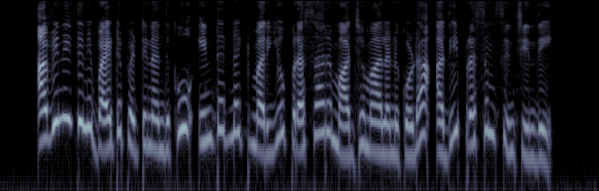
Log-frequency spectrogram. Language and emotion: Telugu, neutral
